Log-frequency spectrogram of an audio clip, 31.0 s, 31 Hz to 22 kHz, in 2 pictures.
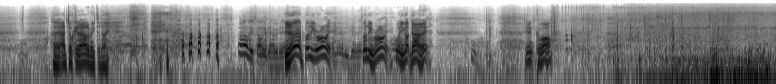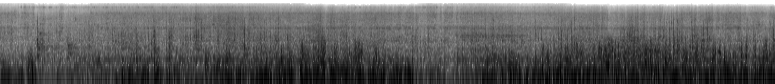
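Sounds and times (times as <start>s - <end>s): tyres rolling over earth and leaves: 10.6s - 31.0s
bike rattling and knocking: 10.8s - 31.0s
wind rumble on microphone: 13.2s - 31.0s.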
